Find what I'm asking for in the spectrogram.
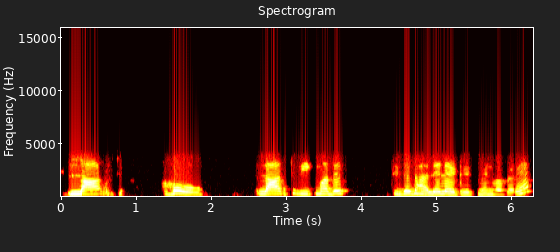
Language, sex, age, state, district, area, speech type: Marathi, female, 18-30, Maharashtra, Pune, urban, conversation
